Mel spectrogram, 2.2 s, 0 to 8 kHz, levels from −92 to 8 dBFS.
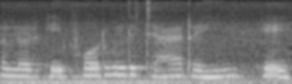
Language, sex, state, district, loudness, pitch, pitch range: Hindi, female, Uttarakhand, Tehri Garhwal, -14 LUFS, 195 Hz, 185-210 Hz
